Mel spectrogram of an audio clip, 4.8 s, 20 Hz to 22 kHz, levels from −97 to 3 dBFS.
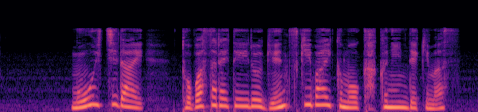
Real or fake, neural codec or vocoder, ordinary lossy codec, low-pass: real; none; none; none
